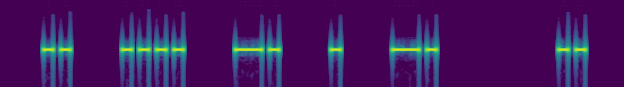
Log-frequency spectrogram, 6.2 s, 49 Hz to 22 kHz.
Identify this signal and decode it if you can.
Morse code, heard as a keyed tone, about 14 wpm, spaced as for 10 wpm, 680 Hz. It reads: IHNEN I
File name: Morsekurs / Witze / Witz 01. August 2023 50 F70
